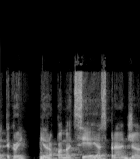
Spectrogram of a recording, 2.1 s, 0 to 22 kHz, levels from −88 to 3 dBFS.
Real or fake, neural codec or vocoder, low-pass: real; none; 14.4 kHz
